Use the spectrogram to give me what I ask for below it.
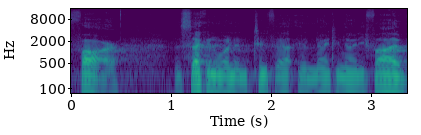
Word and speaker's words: FAR: The first assessment report of IPCC is known in the trade as the FAR, pronounced FAR.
